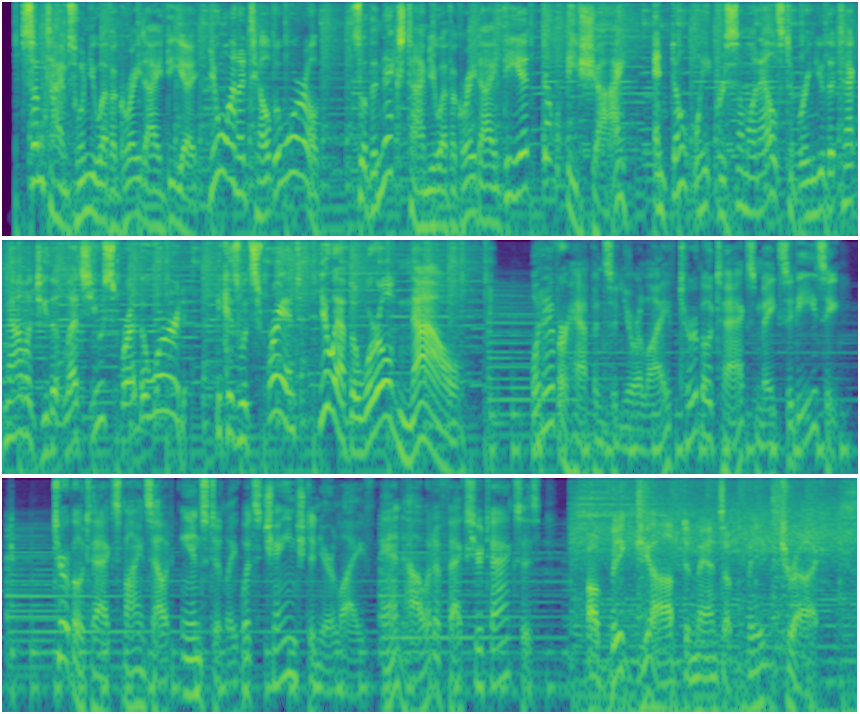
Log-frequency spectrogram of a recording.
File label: All Commercial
